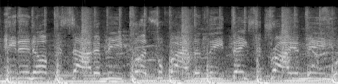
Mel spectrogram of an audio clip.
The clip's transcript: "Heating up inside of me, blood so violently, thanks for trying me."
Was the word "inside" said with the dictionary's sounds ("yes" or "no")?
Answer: no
